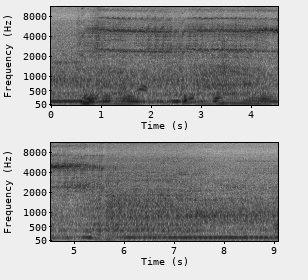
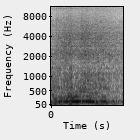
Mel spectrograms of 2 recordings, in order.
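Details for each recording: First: Toyota Altis idling and revving with a steady high-pitched fan belt squeal, loudest at revs; belt already replaced, the noise comes from a weak tensioner that no longer holds tension. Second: Toyota Altis with noisy fan belt and worn tensioner: after replacing the belt, the engine revs up and settles with an even low hum, no belt squeal.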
